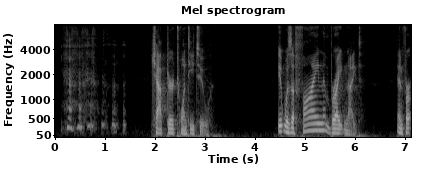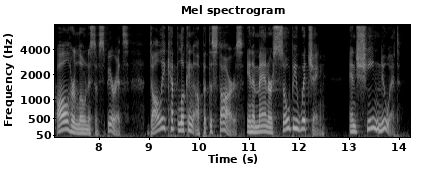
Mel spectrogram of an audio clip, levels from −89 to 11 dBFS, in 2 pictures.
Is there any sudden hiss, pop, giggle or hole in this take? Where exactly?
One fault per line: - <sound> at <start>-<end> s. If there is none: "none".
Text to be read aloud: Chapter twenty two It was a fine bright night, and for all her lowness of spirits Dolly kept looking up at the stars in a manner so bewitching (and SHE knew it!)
- laugh at 0.1-1.4 s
